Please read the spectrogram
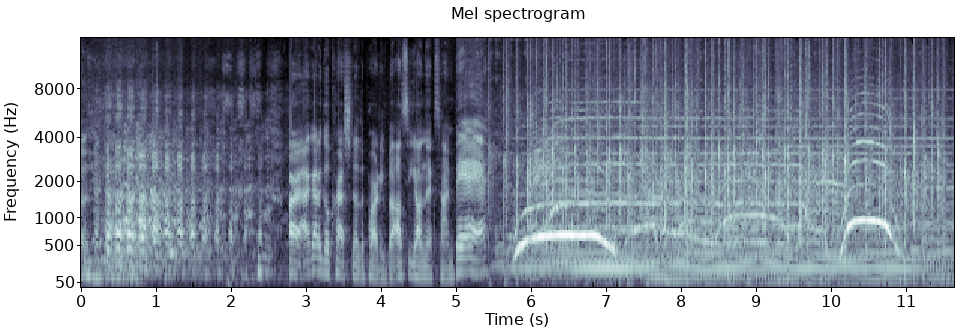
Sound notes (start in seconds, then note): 0.0 all laughing; 5.5 all cheering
